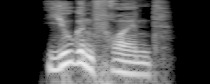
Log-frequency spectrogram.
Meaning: childhood friend
- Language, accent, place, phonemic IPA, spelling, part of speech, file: German, Germany, Berlin, /ˈjuːɡn̩tˌfʁɔɪ̯nt/, Jugendfreund, noun, De-Jugendfreund.ogg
